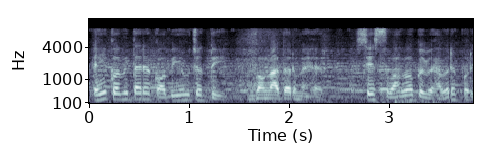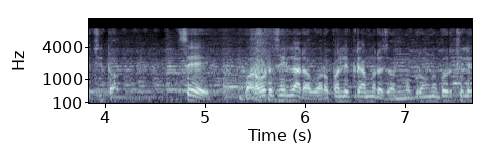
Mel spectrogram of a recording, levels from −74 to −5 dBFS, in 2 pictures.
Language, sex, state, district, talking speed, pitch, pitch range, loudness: Odia, male, Odisha, Malkangiri, 135 wpm, 155 Hz, 145-200 Hz, -19 LUFS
